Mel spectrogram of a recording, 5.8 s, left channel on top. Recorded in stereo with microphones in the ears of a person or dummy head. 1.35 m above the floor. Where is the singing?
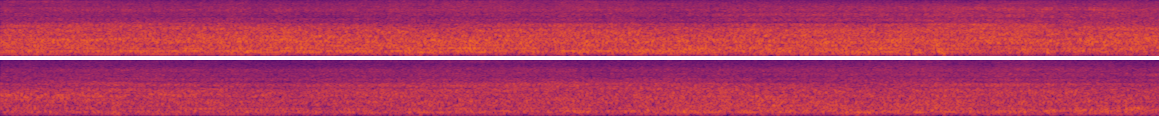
I don't hear singing.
